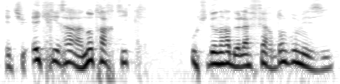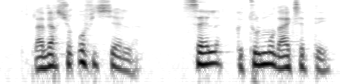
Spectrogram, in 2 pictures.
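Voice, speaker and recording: A man reading aloud as a proud, commanding gentleman thief, speaking sternly and forcefully. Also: on the high side, brisk, close to an everyday voice. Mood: threatening.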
